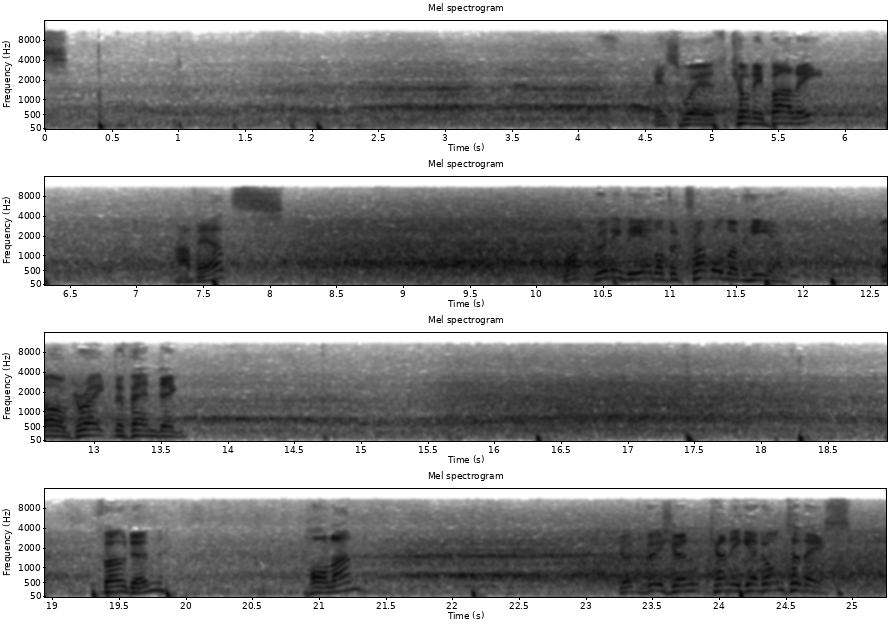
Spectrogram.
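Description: A stadium crowd roars steadily, swelling and fading.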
